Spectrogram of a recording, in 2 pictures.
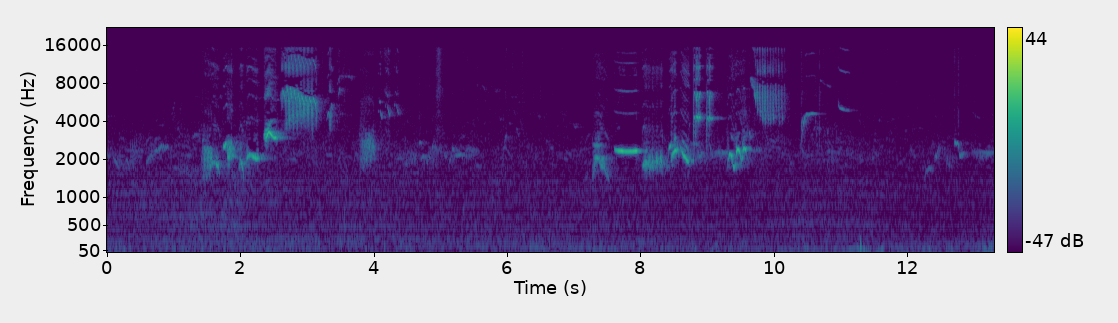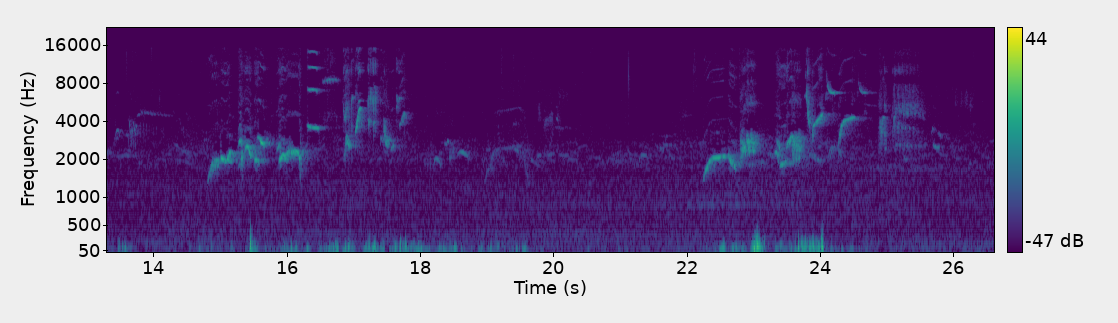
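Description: A songbird singing in the pre-dawn dark: four separate phrases of two to three seconds each, made of quick, varied, gliding notes, with pauses of several seconds between them. Some low thuds sound under the last two phrases.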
